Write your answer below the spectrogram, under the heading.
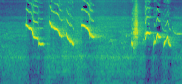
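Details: Oriental magpie-robin persistently delivering isian fill-in phrases: three long, descending whistled sweeps, a harsh burst, then quick chirps, all over a steady background hiss.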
